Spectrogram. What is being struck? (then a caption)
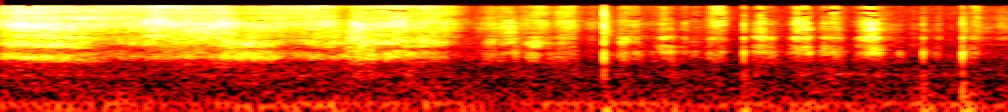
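Glossy paperback book cover. Fingernails scratch and trace across the front cover of a large glossy paperback embroidery book resting on a solid stack of pages. A steady, bright, hissy scrape fills the first two seconds, then gives way to quieter, broken strokes punctuated by small crisp ticks as the nails drag and catch on the slick surface.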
